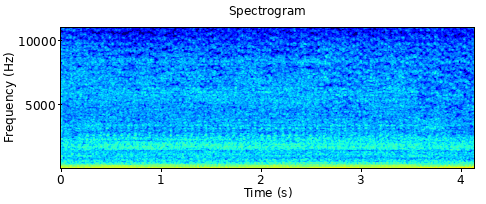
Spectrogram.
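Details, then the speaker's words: 2004 Daewoo Lanos, idle vacuum -44 with throttle applied: heavy, uneven lumpy rumble with strong vibration as revs creep up; running on two dead cylinders. "Шукаємо проблему. Автомобіль троїть, дуже сильно вібрує."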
